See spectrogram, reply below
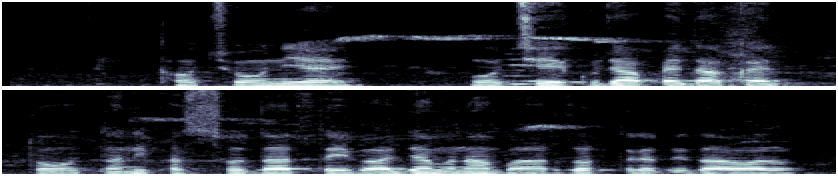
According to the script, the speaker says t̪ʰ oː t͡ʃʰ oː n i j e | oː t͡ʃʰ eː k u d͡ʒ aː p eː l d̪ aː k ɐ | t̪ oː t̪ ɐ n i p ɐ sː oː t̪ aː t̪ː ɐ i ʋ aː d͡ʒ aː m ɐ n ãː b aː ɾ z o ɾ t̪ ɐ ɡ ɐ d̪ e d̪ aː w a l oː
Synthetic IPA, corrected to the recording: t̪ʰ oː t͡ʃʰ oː n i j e | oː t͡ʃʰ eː k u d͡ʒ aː p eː d̪ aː k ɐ | t̪ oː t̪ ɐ n i p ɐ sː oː d̪ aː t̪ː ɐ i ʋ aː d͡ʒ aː m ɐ n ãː b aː ɾ z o ɾ t̪ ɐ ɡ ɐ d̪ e d̪ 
